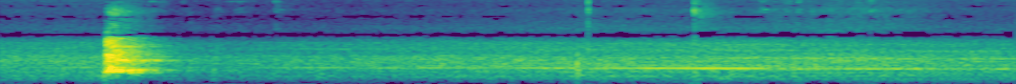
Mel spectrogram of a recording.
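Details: Roxy, a puppy, investigating and harassing a small watermelon indoors, lets out one sharp bark about half a second in, followed by a faint lingering ring and a couple of light clicks.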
